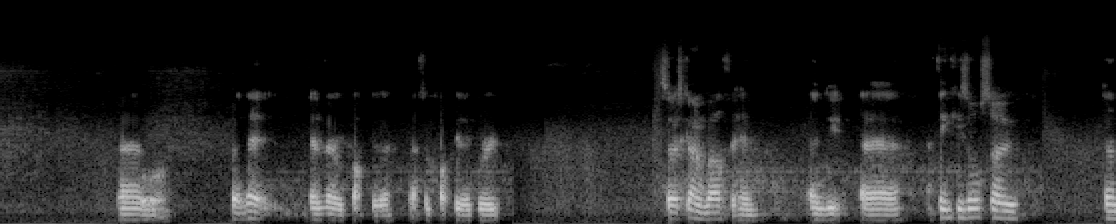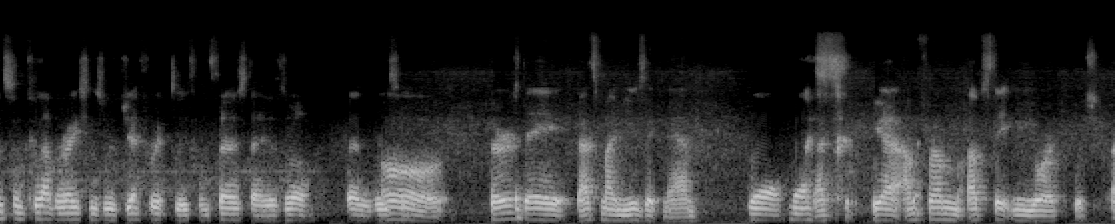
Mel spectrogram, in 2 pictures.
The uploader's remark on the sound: During this interview, we experienced a poor connection from California to the UK.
